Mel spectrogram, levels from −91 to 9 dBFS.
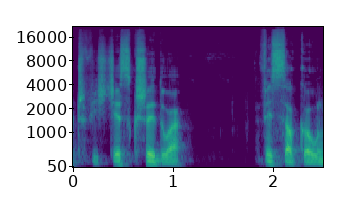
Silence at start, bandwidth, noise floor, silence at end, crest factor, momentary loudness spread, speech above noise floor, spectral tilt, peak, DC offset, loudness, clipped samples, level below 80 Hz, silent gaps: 0.05 s; over 20 kHz; -77 dBFS; 0 s; 20 dB; 9 LU; 50 dB; -3.5 dB/octave; -8 dBFS; under 0.1%; -27 LUFS; under 0.1%; -66 dBFS; none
